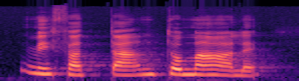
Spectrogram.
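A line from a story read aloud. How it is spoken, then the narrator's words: Pained exclamation. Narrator (Italian): esclamò la poverina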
